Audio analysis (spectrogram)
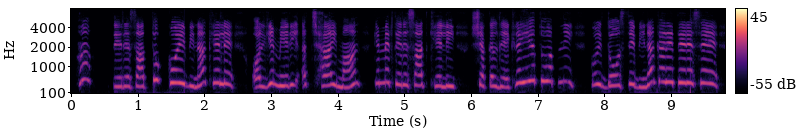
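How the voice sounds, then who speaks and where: A woman's voice: extremely high pitch, no echo, clean studio sound. A woman voicing a spiteful young girl in a cartoon story, taunting in a sing-song way.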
